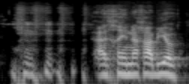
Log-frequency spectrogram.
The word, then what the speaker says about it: Adrien Rabiot: Adrien Rabiot. You got to get the H sounding R. It's it's a very French thing.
